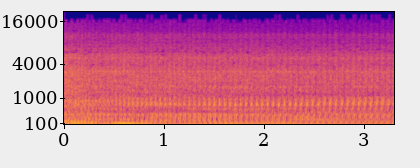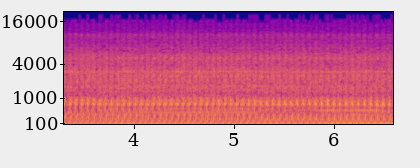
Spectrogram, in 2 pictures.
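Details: Kawasaki ER5 twin, 62,000 on the clock, low fuel on reserve, rescue project nearly finished: catches quickly and settles into a steady, even twin idle with no misses or knocks; normal start and idle.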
